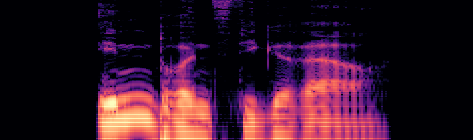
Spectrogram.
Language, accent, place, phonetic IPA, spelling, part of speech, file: German, Germany, Berlin, [ˈɪnˌbʁʏnstɪɡəʁɐ], inbrünstigerer, adjective, De-inbrünstigerer.ogg
- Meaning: inflection of inbrünstig: 1. strong/mixed nominative masculine singular comparative degree 2. strong genitive/dative feminine singular comparative degree 3. strong genitive plural comparative degree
